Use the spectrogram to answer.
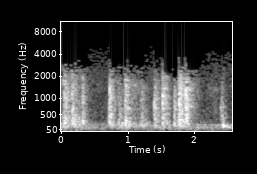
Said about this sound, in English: I'll make a little noise by slamming the desk drawers.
